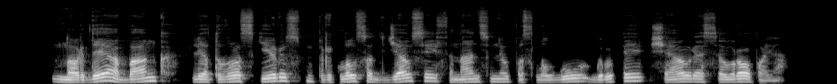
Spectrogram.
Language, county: Lithuanian, Utena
